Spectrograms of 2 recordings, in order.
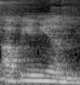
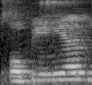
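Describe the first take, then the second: First: The first vowel is a short 'uh' sound. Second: The first vowel is a full 'o' sound. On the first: The speaker calls it right. "ओ को अ पढ़ा जाता है" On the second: The speaker calls it wrong. "ओ की जगह ओ नहीं बोला जाता"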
